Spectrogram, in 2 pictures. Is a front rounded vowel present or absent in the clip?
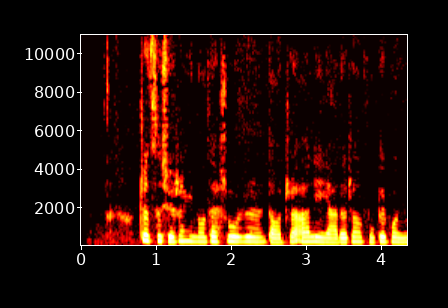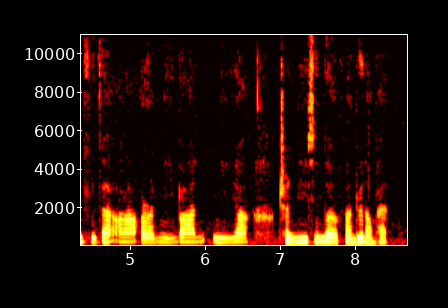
present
